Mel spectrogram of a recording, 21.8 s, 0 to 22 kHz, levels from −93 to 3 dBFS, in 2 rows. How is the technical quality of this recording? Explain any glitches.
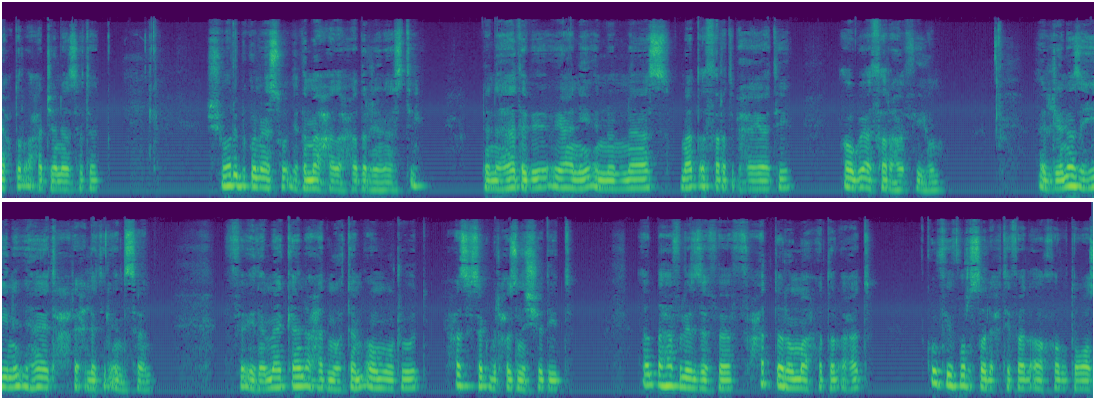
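The recording is marred by mains buzz running from start to finish under the speech. Interference from the 50 Hz power supply has leaked into the signal path as sharp switching spikes, two per mains cycle, so 100 a second. Because the spikes are so abrupt, they carry a dense ladder of 50 Hz harmonics reaching up into several kHz. The result is a steady, raspy buzz, not a smooth hum, sitting roughly 30 dB below the speech.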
